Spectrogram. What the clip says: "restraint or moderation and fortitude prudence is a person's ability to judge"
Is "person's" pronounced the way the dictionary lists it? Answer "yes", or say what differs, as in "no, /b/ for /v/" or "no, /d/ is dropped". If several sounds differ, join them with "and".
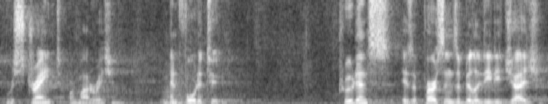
yes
